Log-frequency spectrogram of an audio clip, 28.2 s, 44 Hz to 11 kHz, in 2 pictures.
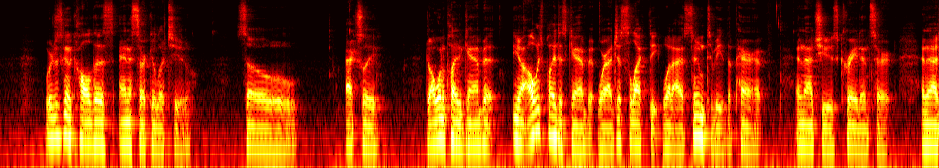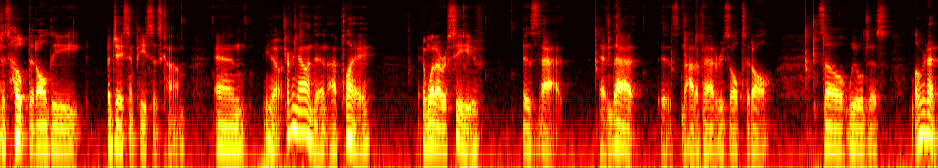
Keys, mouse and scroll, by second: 3.7 click, 7.7 middle click, 8.5 middle click, 12.0 click, 15.0-15.9 scroll up 3, 15.9 scroll up 1, 16.4 middle click, 17.4 middle click, 19.4-20.1 scroll down 3, 21.0 alt+a, 21.5 middle click, 23.9 middle click.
